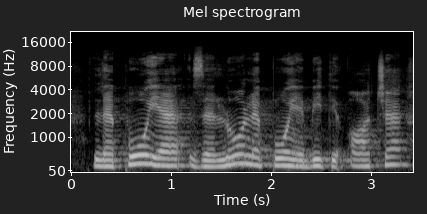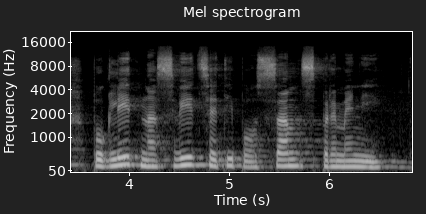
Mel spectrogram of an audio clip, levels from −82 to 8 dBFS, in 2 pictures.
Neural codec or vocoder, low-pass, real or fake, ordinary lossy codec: vocoder, 44.1 kHz, 128 mel bands, Pupu-Vocoder; 14.4 kHz; fake; none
